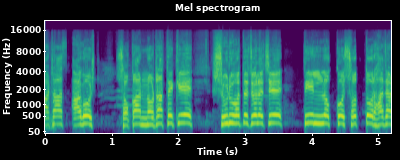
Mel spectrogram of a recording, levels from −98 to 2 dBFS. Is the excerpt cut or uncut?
uncut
